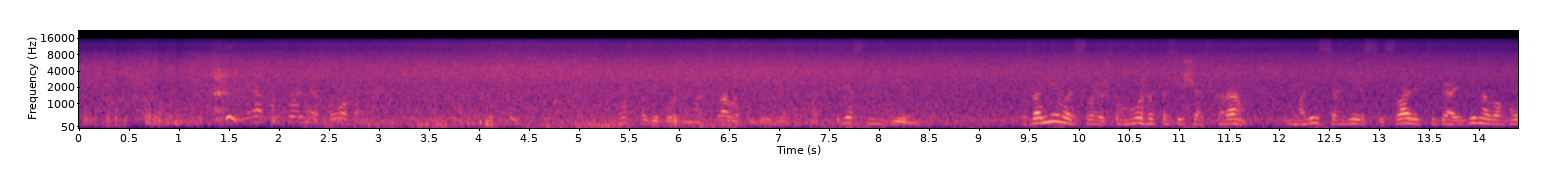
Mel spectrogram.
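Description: A group of children and an elderly man sing together outdoors.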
